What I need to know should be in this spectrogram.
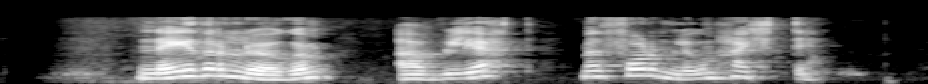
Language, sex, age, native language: Icelandic, female, 40-49, Icelandic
